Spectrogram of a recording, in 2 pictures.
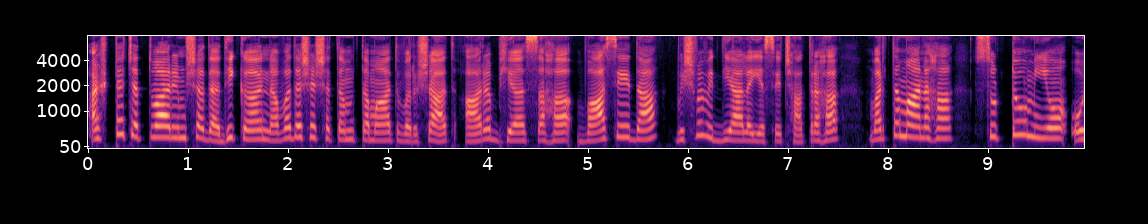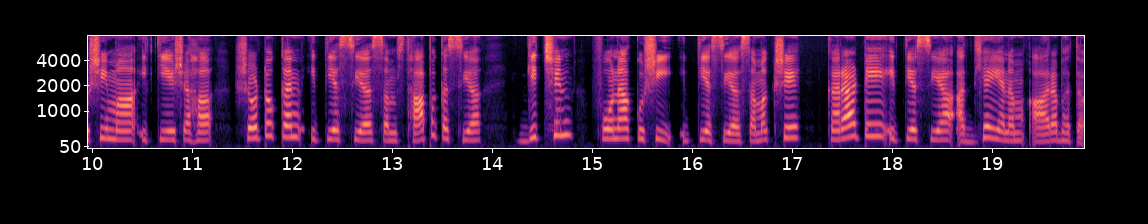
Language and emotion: Sanskrit, neutral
